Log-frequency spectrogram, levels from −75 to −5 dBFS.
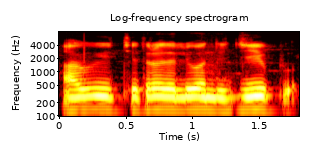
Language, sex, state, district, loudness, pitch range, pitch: Kannada, male, Karnataka, Koppal, -15 LUFS, 135-140 Hz, 135 Hz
